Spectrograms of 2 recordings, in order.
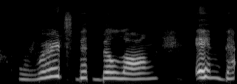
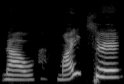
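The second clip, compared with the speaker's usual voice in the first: ordinary talk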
